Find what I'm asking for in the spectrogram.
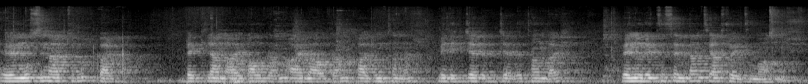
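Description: A man speaks at a fairly high pitch. The room echoes audibly over noticeable background noise. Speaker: student moderator. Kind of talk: moderating a panel. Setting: university panel with audience. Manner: halting.

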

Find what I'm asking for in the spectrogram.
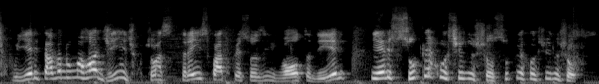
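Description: Music plays in the background while the speaker goes at a very fast pace. The pitch swings very widely. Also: man. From Brazil, Juiz de Fora (Minas Gerais). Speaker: journalist and content creator. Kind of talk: casual interview storytelling.

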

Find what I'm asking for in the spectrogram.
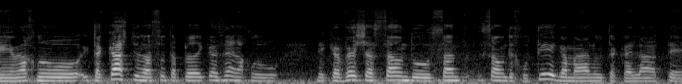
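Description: High-pitched male voice with fairly even intonation at a moderate pace. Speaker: podcast host, emissary. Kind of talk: casual interview. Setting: outdoors.

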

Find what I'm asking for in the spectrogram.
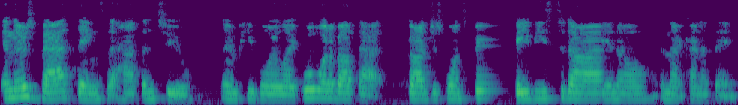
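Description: A woman with an American accent has an ordinary speaking voice, medium in pitch with fairly even intonation, at a moderate pace. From Missouri. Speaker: MMA fighter. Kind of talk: interview.

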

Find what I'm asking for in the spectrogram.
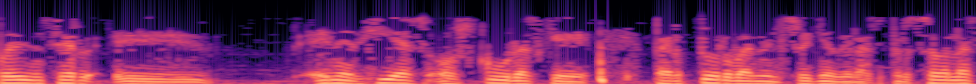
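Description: Ordinary pitch variation runs through the speech. It comes from a man. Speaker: radio host. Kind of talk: late-night call-in radio show.

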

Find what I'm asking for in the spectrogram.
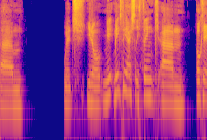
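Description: A fairly high-pitched man with a Scottish accent on a very clean recording with a silent background. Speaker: games critic and YouTube podcast host. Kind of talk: casual chat. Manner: halting, many false starts.

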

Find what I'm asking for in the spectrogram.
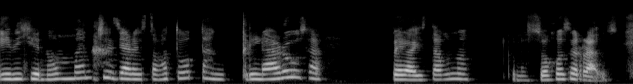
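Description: A woman speaks at a moderate pace in a high pitch with a dark, mellow tone and ordinary pitch variation. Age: 20s. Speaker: guest. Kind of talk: casual chat.

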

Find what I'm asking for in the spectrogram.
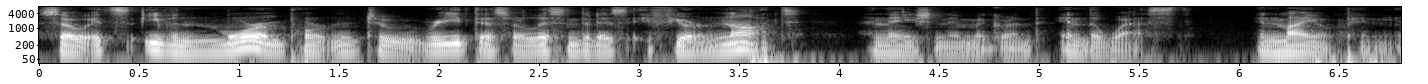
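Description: His voice is fairly low, with vocal fry and lively intonation. The man speaks at a fairly quick pace. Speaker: podcast co-host. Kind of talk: casual book discussion.

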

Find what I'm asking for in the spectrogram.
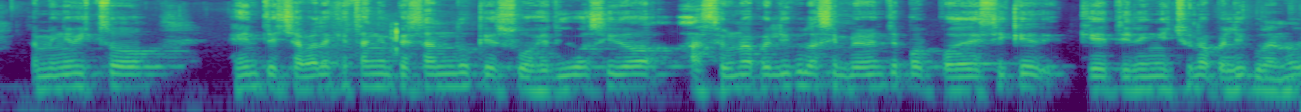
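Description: The speaker talks very fast in a flat monotone at a very even loudness. Noticeable background noise runs underneath. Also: man. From Seville, Andalusia, Spain. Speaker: film producer. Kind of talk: live-streamed interview.

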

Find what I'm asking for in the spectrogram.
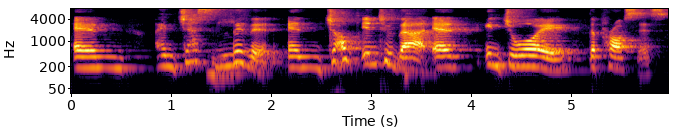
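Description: A woman speaks with lively intonation amid audible room echo. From Myanmar. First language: Burmese. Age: 40s. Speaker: meditation coach. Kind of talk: interview.

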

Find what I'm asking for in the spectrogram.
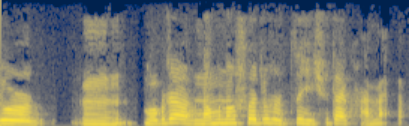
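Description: A woman talks at a very fast pace with a fairly high pitch. Her intonation is monotone and flat. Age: 30s. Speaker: advice show caller. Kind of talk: personal story told to an advice host. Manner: halting.

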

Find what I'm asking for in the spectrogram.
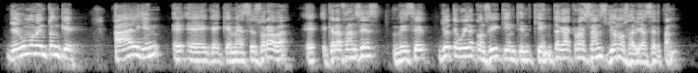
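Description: Lively intonation and a moderate tempo in a normal speaking voice. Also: man, fairly high pitch for a man. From Mexico City. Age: 60s. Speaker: pastry chef and bakery owner. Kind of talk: interview.

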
